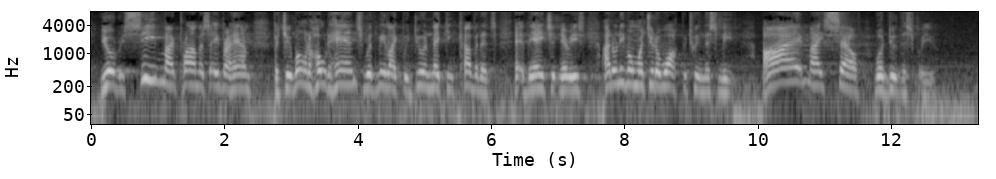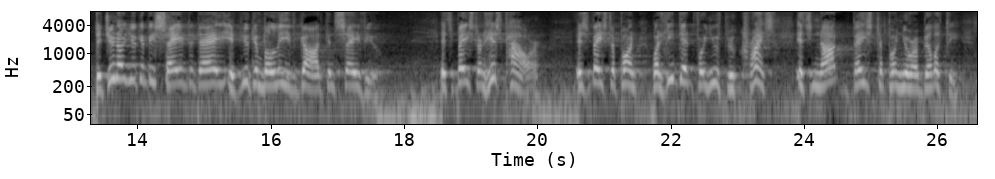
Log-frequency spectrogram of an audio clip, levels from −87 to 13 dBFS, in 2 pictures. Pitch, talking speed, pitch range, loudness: 205 Hz, 175 wpm, 175-225 Hz, -20 LUFS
